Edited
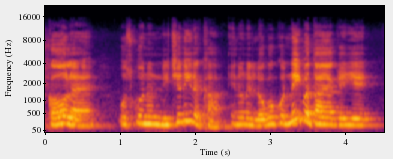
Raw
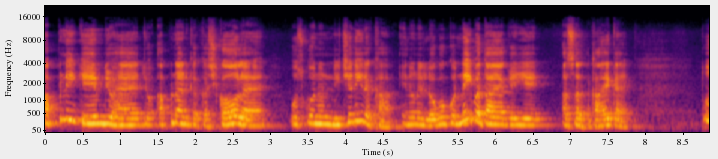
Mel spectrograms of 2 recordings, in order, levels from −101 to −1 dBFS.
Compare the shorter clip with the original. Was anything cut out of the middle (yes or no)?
no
